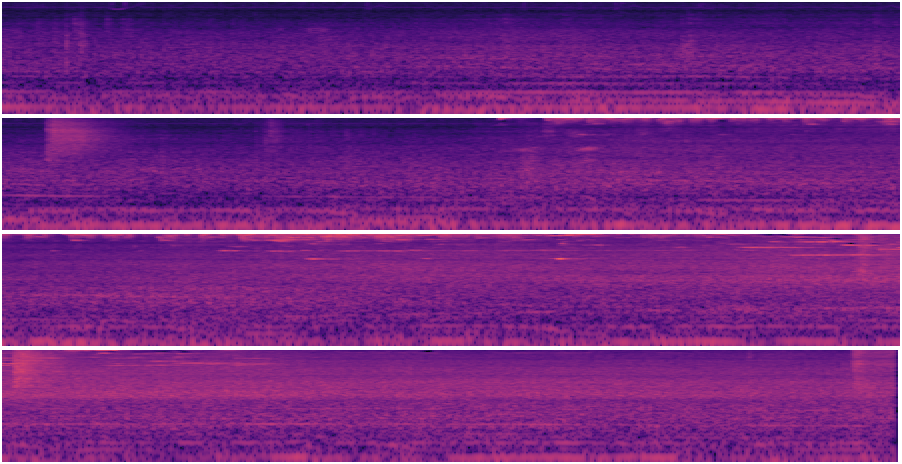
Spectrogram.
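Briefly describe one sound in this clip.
A bus engine rumbles steadily nearby.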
